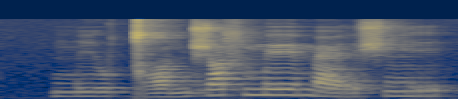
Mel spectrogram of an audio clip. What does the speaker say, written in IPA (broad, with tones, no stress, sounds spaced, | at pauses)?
m i˩ u̯ ɡ͡ǀ ɒ˩ n d͡ʒ ɒ˥ s m e˥ m æ˩ r ʃ ĩ˧ r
